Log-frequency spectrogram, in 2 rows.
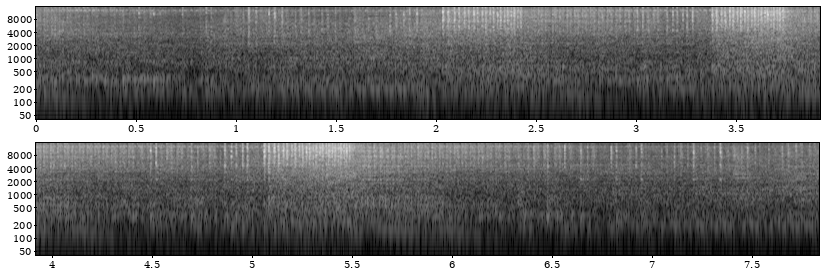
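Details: Freshly rebuilt Harley WL 45ci flathead V-twin in a 1932-34 RL frame idles while warming up; a steady, loose lope holds its rhythm without misses or knocks, running healthy; it spits flame when revved.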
